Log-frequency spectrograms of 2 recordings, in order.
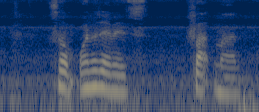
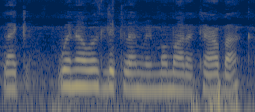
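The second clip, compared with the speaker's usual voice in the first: ordinary talk, nothing marked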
